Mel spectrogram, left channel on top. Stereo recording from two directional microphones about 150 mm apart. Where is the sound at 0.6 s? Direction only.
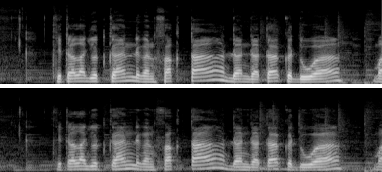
40° left (ahead or behind).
